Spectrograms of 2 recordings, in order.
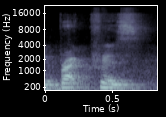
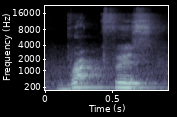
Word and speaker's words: breakfast: you all had your breakfast I'm talking about the first meal of the day breakfast breakfast breakfast remember the correct pronunciation is breakfast well it's not break fast break fast no it's breakfast breakfast breakfast breakfast have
